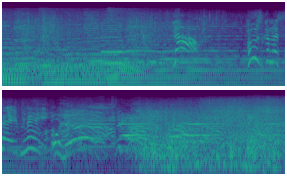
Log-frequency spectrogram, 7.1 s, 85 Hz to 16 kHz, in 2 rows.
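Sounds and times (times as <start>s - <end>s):
men leaping and splashing into a swimming pool: 0.2s - 2.7s, 5.2s - 7.0s
speech: 3.5s - 4.6s.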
